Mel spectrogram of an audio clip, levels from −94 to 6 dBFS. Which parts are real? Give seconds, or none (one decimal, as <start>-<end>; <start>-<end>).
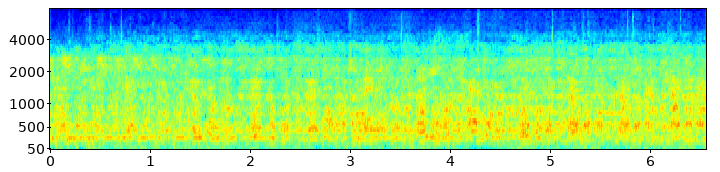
0.0-1.4; 5.0-6.6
